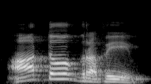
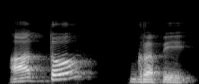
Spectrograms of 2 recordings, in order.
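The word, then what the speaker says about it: orthography: దీంట్లో ఎన్ని సిలబల్స్ ఉన్నాయి? 4 syllables ఉన్నాయి. ఆ 4 syllablesలో ఏ సిలబల్ ఎక్కువ ఫోర్స్గా పలుకుతుంది? Third syllable from the last. Primary స్ట్రెస్ని ఎక్కడ ఉంచాలి? లాస్ట్ నుంచి మూడో సిలబల్ ముందు ఉంచాలి. ఎందుకని? ఇది GRAPHY గ్రాఫీ అనే సఫిక్స్తో ఎండ్ అయింది కాబట్టి ప్రైమరీ స్ట్రెస్ని లాస్ట్ నుంచి మూడో సిలబల్ ముందు ఉంచాలి.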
